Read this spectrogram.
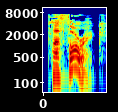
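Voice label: "plethoric", British English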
